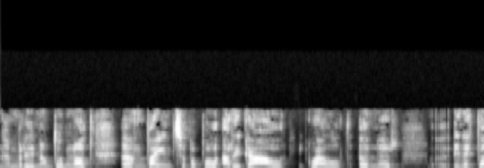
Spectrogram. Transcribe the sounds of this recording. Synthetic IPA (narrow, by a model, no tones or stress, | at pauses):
nhəmrɨmɛwndʊrnɔd̥əːmvajntʰɔbɔbɔlˠaɾɪɡalˠiɡ̥wɛlˠd̥ənərɪnɛd̥a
